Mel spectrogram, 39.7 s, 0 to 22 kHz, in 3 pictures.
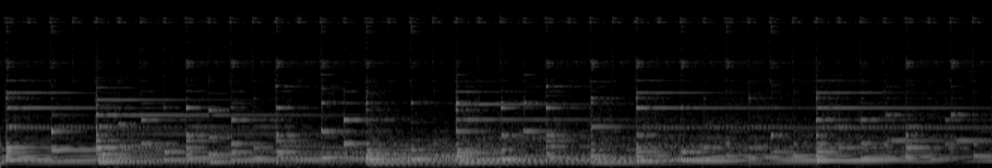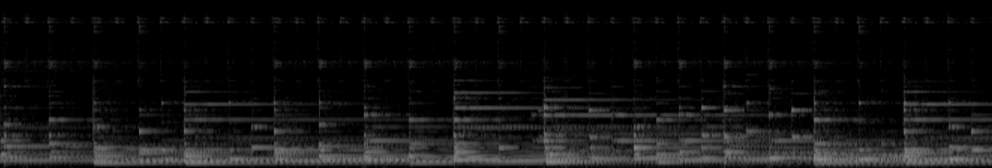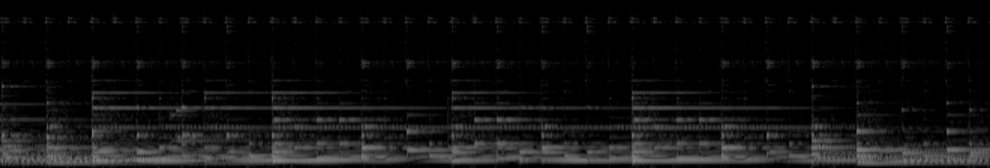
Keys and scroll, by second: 14.9 ctrl+s, 21.1 v, 24.7 space, 26.5 space, 27.1 s, 38.9 u.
